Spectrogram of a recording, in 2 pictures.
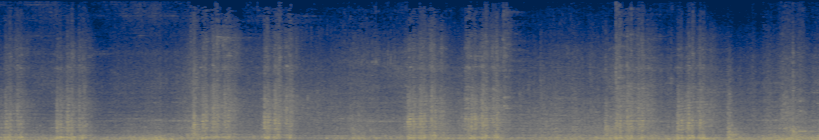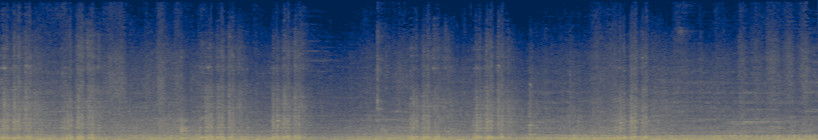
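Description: Freight train of autorack cars rolling past close by: a steady rumble with the wheels clacking over the track in clusters every second or two.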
